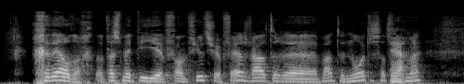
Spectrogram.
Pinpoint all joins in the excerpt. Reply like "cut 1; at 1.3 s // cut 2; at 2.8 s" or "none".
none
